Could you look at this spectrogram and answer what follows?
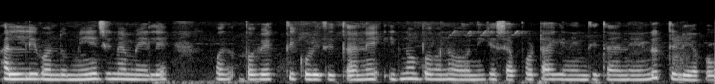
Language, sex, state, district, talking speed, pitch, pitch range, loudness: Kannada, female, Karnataka, Koppal, 125 wpm, 230 Hz, 220-240 Hz, -17 LUFS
